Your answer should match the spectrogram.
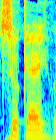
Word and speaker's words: psuche: It's the word psuche with the silent P.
